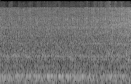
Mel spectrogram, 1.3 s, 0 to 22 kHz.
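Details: 2007 Mercedes-Benz GL450 V8 after oil filter housing gasket replacement for front driver-side oil leak, warm with heat working: even, steady idle, constant low hum, no knocks, misses or surging; housing clean and dry, normal idle.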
